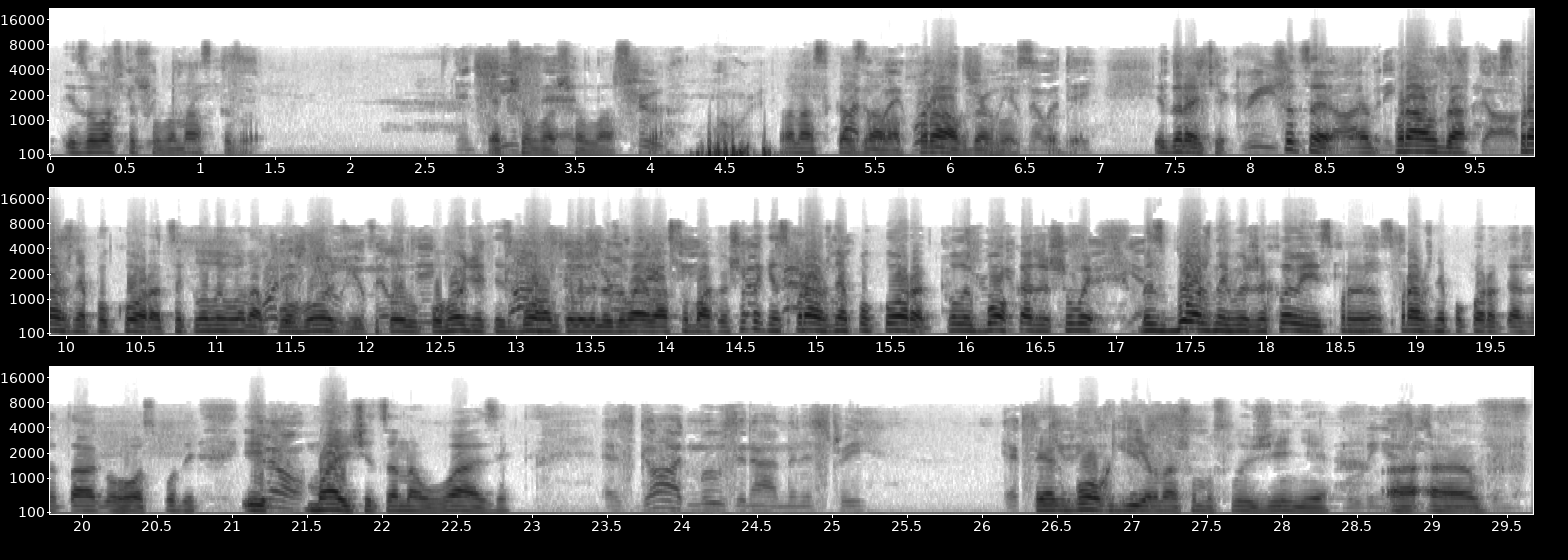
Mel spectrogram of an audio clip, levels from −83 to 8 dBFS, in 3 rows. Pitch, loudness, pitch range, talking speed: 140 Hz, -10 LUFS, 125-160 Hz, 135 wpm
